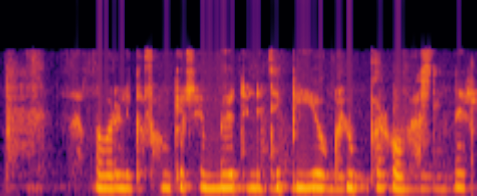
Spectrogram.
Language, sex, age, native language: Icelandic, female, 12, Icelandic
